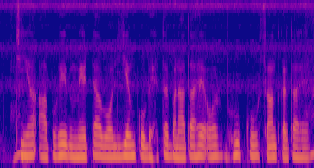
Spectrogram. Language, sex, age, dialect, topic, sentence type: Hindi, male, 31-35, Kanauji Braj Bhasha, agriculture, statement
